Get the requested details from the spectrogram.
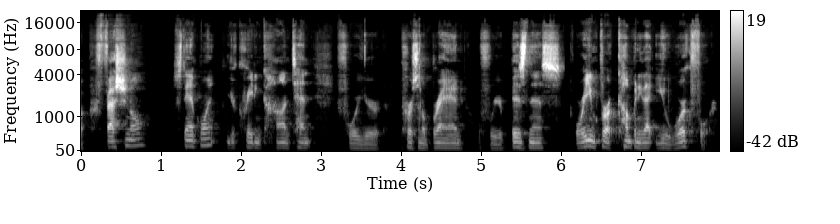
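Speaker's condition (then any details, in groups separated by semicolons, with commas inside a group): No condition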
